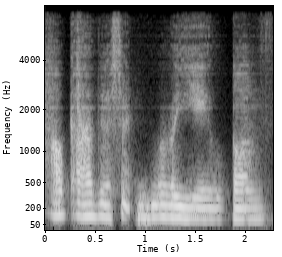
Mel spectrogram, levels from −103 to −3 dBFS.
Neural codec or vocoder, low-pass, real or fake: codec, 44.1 kHz, 0.9 kbps, DAC; 7.2 kHz; fake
